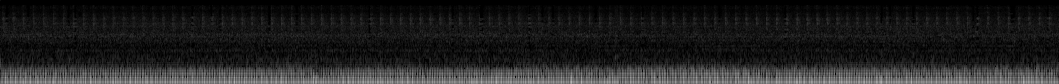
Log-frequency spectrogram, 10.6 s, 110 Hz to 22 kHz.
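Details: Nissan CA18DET (RS13U) after cold start: steady idle with a faint light ticking over the engine hum that disappears once warm; owner suspects hydraulic lifters, but the source is unconfirmed.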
